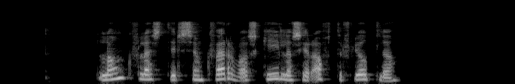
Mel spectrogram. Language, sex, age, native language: Icelandic, female, 40-49, Icelandic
